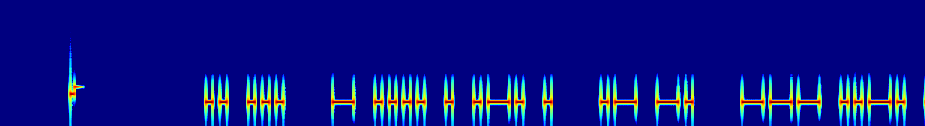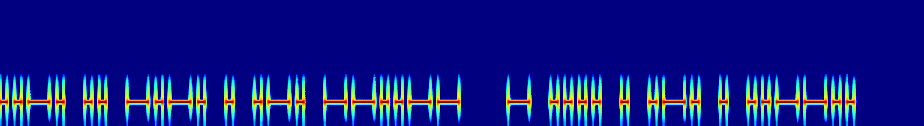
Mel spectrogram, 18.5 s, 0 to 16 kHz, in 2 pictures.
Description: Morse code, heard as a keyed tone, about 17 wpm, 700 Hz. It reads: IS THERE AN OFFICER, THERE?
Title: Sentences from Top 1200 Words 17wpm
